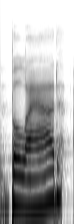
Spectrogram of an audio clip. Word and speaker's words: Balad: And she was assigned to the 129th Corps Support Battalion and was sent to Balad, Iraq, and would work in the communications building. And no, I did not pronounce that wrong.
